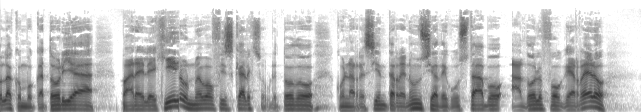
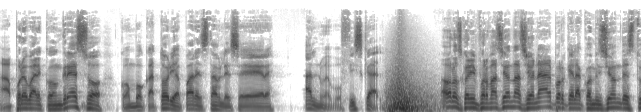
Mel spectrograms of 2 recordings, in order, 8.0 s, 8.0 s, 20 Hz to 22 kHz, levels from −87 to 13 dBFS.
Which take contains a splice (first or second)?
first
